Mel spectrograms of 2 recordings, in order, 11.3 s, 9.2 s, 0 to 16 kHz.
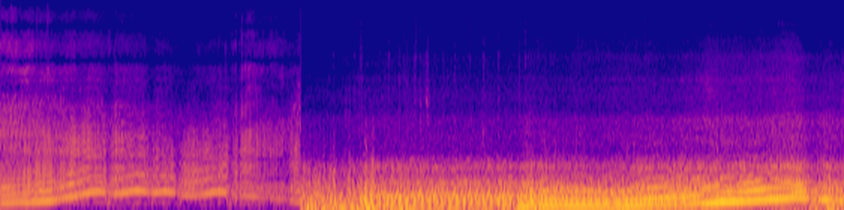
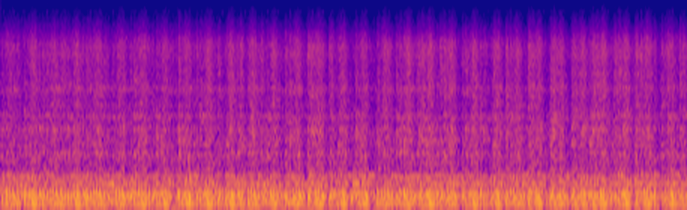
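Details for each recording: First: Barra inline-six swapped Mustang drift car after replacing the cylinder one injector with a new stock injector set: revs cleanly and pulls smoothly through rising throttle with even firing and no miss; now runs normally. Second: Barra-swapped Mustang drift car idling really rough and lumpy, stumbling about three times a second; air-fuel ratios pegged completely lean, over 17; misfire with one cylinder dead from a faulty injector and low fuel pressure.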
